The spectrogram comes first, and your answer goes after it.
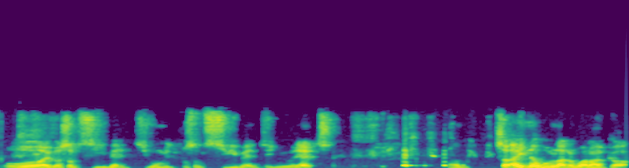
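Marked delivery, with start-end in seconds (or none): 0.1-3.2 put-on Welsh-accented voice. Retelling being asked to speak in that welsh voice, welsh voice. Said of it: "speak in that Welsh voice for me".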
